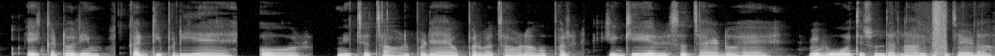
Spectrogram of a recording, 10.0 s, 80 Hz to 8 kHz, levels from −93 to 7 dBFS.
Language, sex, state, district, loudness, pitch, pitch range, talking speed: Marwari, female, Rajasthan, Nagaur, -16 LUFS, 220 Hz, 215-225 Hz, 165 wpm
